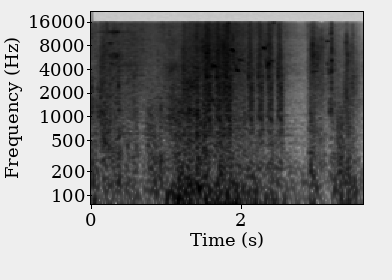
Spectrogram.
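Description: A fiery spell bursts with a deep roaring whoosh.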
